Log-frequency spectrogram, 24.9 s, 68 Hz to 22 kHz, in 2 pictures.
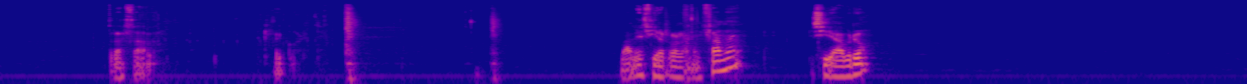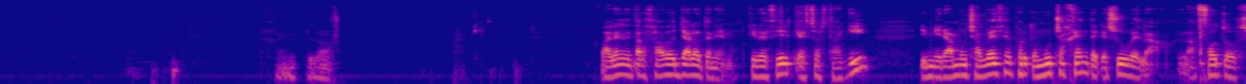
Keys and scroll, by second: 1.0-3.7 typing, 6.8 super+w, 15.8 e.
